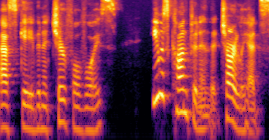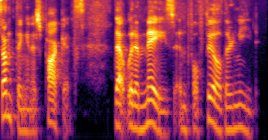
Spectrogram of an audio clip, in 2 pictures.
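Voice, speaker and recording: A woman's voice: low-pitched, expressive, normal speed, creaky. A woman reading a children's adventure story as an audiobook narrator, in scripted narration.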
